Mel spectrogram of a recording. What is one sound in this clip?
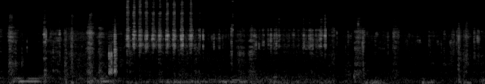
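Metal parts clink and tap close by.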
